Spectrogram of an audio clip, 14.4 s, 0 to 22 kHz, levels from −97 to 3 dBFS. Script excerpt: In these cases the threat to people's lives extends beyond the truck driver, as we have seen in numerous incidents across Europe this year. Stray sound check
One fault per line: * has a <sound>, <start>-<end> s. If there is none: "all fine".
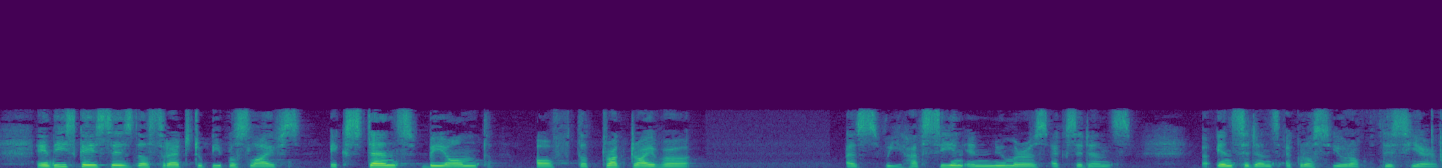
all fine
